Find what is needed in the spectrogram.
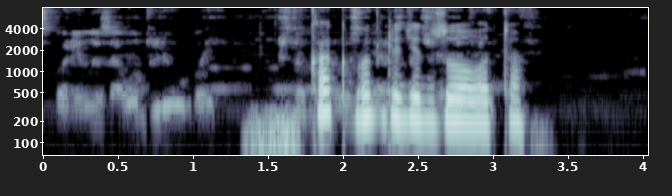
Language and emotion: Russian, neutral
